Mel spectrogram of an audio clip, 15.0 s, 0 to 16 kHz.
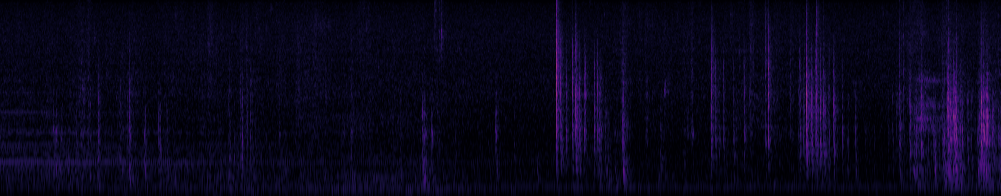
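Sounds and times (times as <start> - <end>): plastic parts clicking and clattering: 10.3 - 15.0.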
